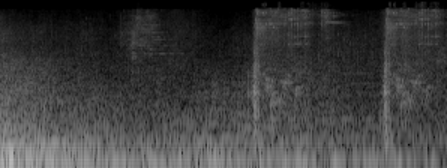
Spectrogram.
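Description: A Confringo blasting spell in Hogwarts Legacy goes off with sharp bursts and booms, two bright cracks standing out over a steady low rumbling game backdrop, with no talk.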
